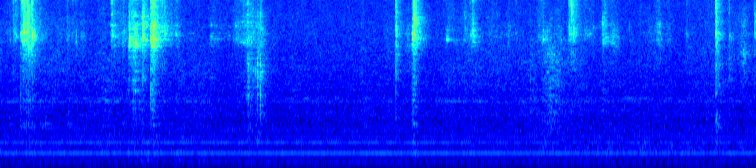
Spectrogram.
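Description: Plastic deco mesh being folded by hand: about six short, faint rustles over a steady low hum.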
